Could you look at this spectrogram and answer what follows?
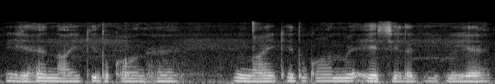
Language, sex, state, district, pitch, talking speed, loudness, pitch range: Hindi, male, Uttar Pradesh, Saharanpur, 140 Hz, 155 wpm, -17 LUFS, 140-150 Hz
